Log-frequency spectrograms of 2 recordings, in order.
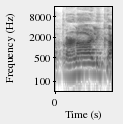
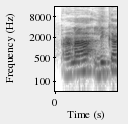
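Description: First: ప్రణాళిక with curled-tongue ణ and ళ; careful corrective ప్రణాళిక with retroflex L. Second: ప్రణాళిక broken up with plain l, prana-lika; slow wrong pranaa-lika for ప్రణాళిక; mispronounced plain la. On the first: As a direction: say pra-NAA-Li-ka for ప్రణాళిక, retroflex. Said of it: "ఇవి కరెక్ట్గా పలకాలి". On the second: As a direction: show faulty ప్రణాళిక with dental l for ళ. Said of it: "కాదు". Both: Shown as a demonstration.

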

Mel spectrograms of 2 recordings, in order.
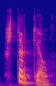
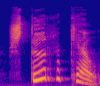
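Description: First: Said in the usual way. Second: "Ştırkel" higher, drawn out as Ştır-kel; syllable-by-syllable pronunciation. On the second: Shown as a demonstration. Teacher showing the letter Şt in "Ştırkel", syllable by syllable. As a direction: stretch both syllables of "Ştırkel". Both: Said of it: "Bir sonraki harfimiz Şt".

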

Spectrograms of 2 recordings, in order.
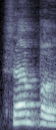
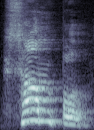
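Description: First: স্যাম্পল as sem-pel; wrong pronunciation. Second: স্যাম্পল as saam-pl, open a; correct pronunciation. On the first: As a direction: say স্যাম্পল with a flattened e vowel. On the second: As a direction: open the first vowel of স্যাম্পল, swallow the last. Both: Shown as a demonstration. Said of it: "স্যাম্পল নয়".

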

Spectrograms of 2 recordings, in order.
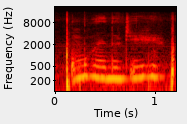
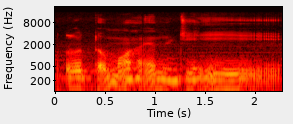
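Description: First: Breathless whisper of laughter. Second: Low, slow, drawn-out murmur; quiet and slow. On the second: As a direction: let it sink down quietly and slowly. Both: Real, not acted. Repeats the phrase in new ways.

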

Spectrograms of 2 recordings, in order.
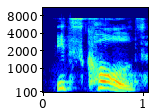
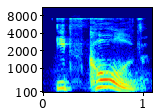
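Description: First: Hushed whispered take. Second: Loud, bright teacher demo; loud model. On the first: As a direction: whisper It's cold, cold. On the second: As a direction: call out It's cold high and loud. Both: Shown as a demonstration. Teacher models cold two ways.

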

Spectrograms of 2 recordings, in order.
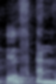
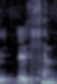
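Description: First: "ऑफ्टन" with the t sounded; T pronounced. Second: "ऑफन" with no t sound; silent T. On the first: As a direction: say "ऑफ्टन" as spelled, off-ten. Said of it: "ऑफ्टन बनता है". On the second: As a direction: say "ऑफन" as off-en, dropping the t. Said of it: "लेकिन हम इसको ऑफन पढ़ते". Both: Shown as a demonstration.

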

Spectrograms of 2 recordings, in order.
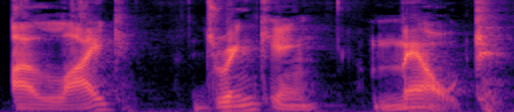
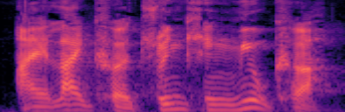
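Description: First: Like and milk clean, with no extra vowel; correct pronunciation. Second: Like and milk with an added kuh; wrong version; mock learner error. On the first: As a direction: say it right, no added kuh. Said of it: "正确的发音呢". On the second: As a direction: imitate the learner's extra vowels. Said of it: "很多中国同学喜欢发成". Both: Shown as a demonstration.

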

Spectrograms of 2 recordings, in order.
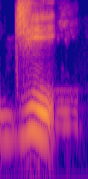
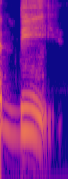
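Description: First: "di" said "jee"; D softened to J. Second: "di" said "dee", pure D; hard D. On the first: Teacher shows the Brazilian sound, "di" as "jee". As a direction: say "di" like the start of jeep. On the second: Teacher shows what to avoid, "di" as "dee". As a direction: keep "di" free of any J sound. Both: Shown as a demonstration. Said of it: "Então não é di".

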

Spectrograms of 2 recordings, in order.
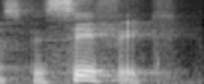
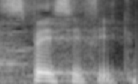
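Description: First: SPÉCIFIQUE as English specific, CI punched; stressed second syllable. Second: SPÉCIFIQUE with even French syllables; French mispronunciation. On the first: Teacher corrects French learners, English stress on CI. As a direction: stress CI and relax the last vowel of SPÉCIFIQUE. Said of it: "mais bien spécifique". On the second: Teacher shows what not to say, French pronunciation. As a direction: say SPÉCIFIQUE fully French, final EE sound. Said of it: "Et pas spécifique". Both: Shown as a demonstration.

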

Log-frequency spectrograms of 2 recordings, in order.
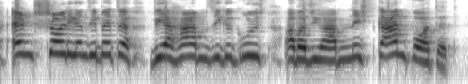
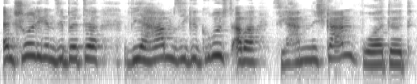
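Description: First: Loud, high shout for the hard of hearing; loudly shouted excuse; shouting back. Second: Flustered, slightly raised voice; mildly nervous excuse; stammered apology. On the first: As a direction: yell the apology so a deaf person hears. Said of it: "schrie ich zurück". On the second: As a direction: apologise timidly, a little rattled. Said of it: "stammelte ich". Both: A narrator's reading.

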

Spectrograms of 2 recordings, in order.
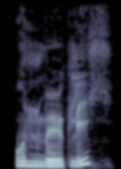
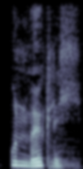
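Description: First: "Unmöglich" drawn out with a rising end; questioning. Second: Said in the usual way. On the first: A narrator's reading. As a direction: stretch "Unmöglich" slowly into a question. Word repeated as incredulous question. („Unmöglich“ gedehnt und fragend, am Ende steigend)

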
